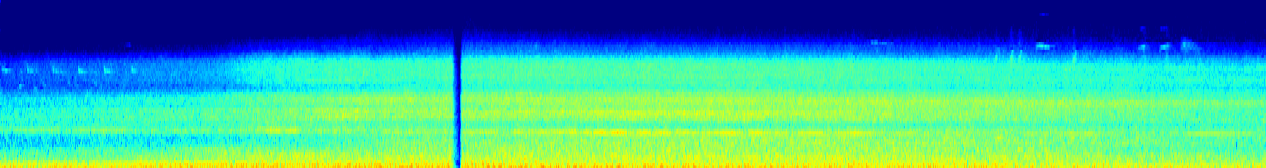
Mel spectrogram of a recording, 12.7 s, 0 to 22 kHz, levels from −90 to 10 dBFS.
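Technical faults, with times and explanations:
4.51–4.62 s: short stall from a late packet. The jitter buffer ran dry, so the last sound was stretched for about 88 ms until the packet arrived. Unlike a dropout, nothing is cut out; playback resumes from the same place, simply 88 ms later.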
